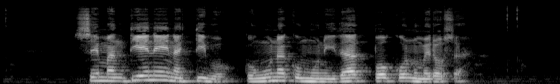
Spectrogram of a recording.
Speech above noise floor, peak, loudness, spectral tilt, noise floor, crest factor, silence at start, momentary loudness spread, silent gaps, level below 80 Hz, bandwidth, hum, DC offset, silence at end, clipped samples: 47 dB; -2 dBFS; -19 LUFS; -5.5 dB/octave; -66 dBFS; 18 dB; 0.8 s; 10 LU; none; -60 dBFS; 15 kHz; none; under 0.1%; 0.95 s; under 0.1%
